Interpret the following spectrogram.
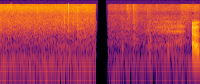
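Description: Whitefish fillets sizzling on the grates of a hot gas grill, a steady faint hiss that cuts off abruptly about a second in.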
